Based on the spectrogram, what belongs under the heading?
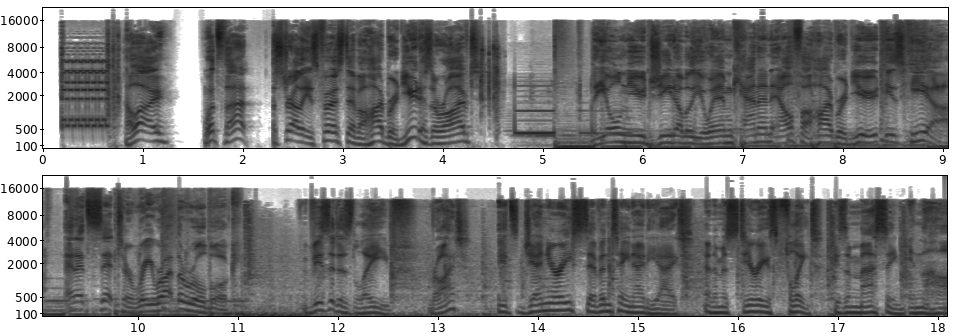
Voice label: VOICE, conversational, professional, authentic, trustworth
